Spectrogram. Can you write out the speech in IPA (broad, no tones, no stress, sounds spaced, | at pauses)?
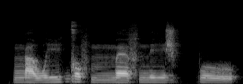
ŋ a w i ɡ o f mː ɛ f n iː ʒ pː u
